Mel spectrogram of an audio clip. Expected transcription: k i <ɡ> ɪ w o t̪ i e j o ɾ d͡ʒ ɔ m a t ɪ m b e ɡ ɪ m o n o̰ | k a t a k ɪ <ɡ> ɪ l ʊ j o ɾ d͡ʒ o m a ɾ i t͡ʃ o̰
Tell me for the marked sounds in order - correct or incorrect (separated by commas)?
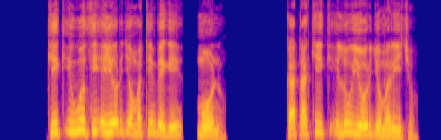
incorrect, incorrect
